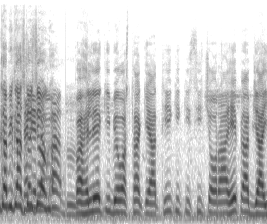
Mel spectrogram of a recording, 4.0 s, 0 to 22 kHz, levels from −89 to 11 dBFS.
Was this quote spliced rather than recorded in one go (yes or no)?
yes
